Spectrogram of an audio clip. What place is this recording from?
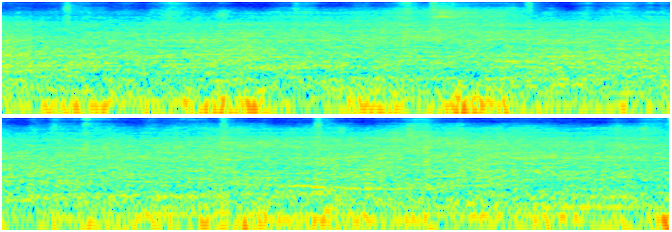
residential area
